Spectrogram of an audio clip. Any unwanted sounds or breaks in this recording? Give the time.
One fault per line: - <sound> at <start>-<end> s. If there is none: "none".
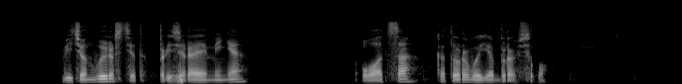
none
